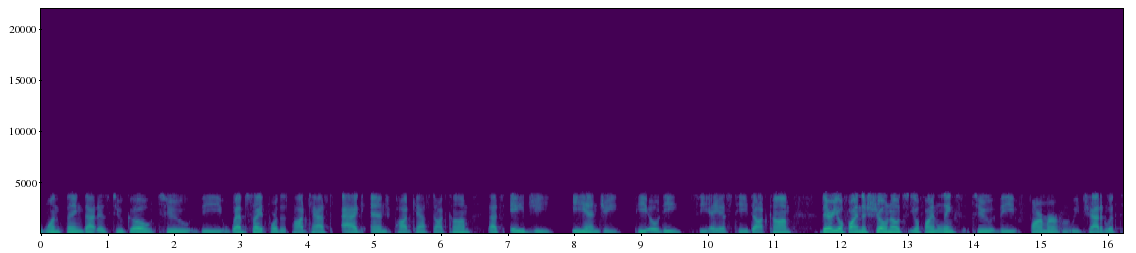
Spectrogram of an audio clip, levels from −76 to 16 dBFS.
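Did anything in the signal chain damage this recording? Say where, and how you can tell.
Yes. Throughout, the speech sounds muffled, slightly rough and synthetic, with nothing above 4 kHz. That points to the iLBC codec stage, consistent with its 15.2 kbps, 20 ms frame mode.

At 3.60–3.68, 10.18–10.24, 13.51–13.55 and 15.26–15.47 s the sound freezes into a brief buzzy held vowel, then recovers instantly. These are lost iLBC frames from network packet loss, with the decoder repeating the last pitch cycle plus noise. The final burst is scattered dropouts, the longest about 70 ms.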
